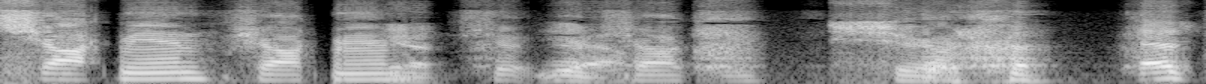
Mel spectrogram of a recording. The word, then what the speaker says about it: Shockman: This is how it's spelled. Shubibin Man. Yeah. So, Shabootin Man. Shaboodin? Shaboodin Man. Shaboon? It's Shockman. Shockman.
